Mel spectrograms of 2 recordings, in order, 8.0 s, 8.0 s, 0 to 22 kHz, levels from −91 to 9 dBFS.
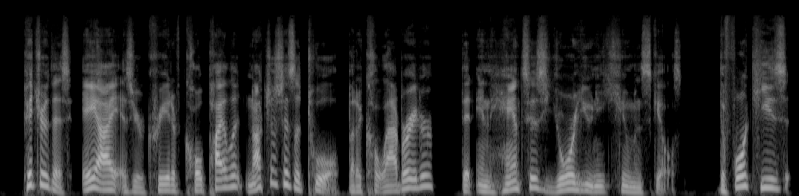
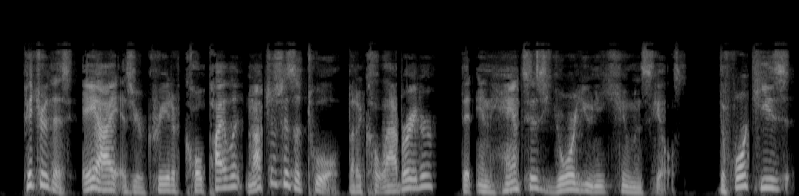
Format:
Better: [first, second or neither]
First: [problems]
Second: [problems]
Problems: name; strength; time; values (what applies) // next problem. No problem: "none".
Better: first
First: none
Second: garbled, watery; badly; nothing above 7.5 kHz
